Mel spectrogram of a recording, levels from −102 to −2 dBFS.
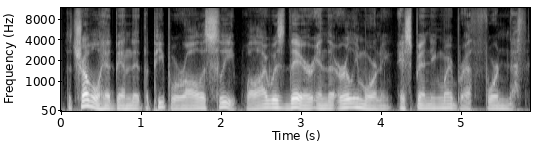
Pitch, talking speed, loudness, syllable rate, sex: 110 Hz, 235 wpm, -20 LUFS, 6.2 syllables/s, male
